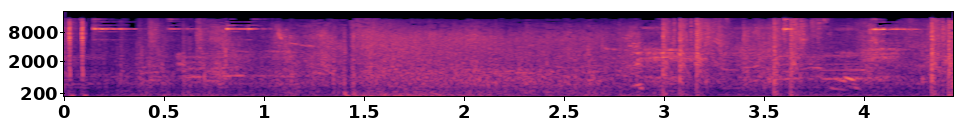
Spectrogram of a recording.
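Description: Grenade blast and sustained gunfire in a co-op tactical shooter video game, a continuous crackling barrage with a heavier boom partway through, loud and unbroken, with people talking faintly underneath.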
